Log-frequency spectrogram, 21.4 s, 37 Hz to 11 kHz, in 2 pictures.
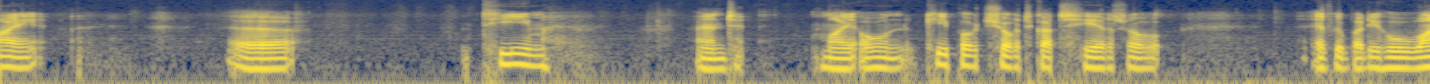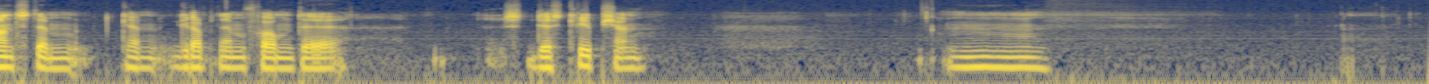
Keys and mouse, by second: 3.4 Tab, 4.1 ctrl+shift+KP_2, 4.3 ctrl+shift+KP_3, 5.1 shift+d, 7.3 Tab, 8.0-10.3 typing, 12.1 Tab, 12.5-14.2 drag, 12.8 shift+d, 16.2 Tab, 17.2-19.9 typing, 19.3-20.6 drag.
